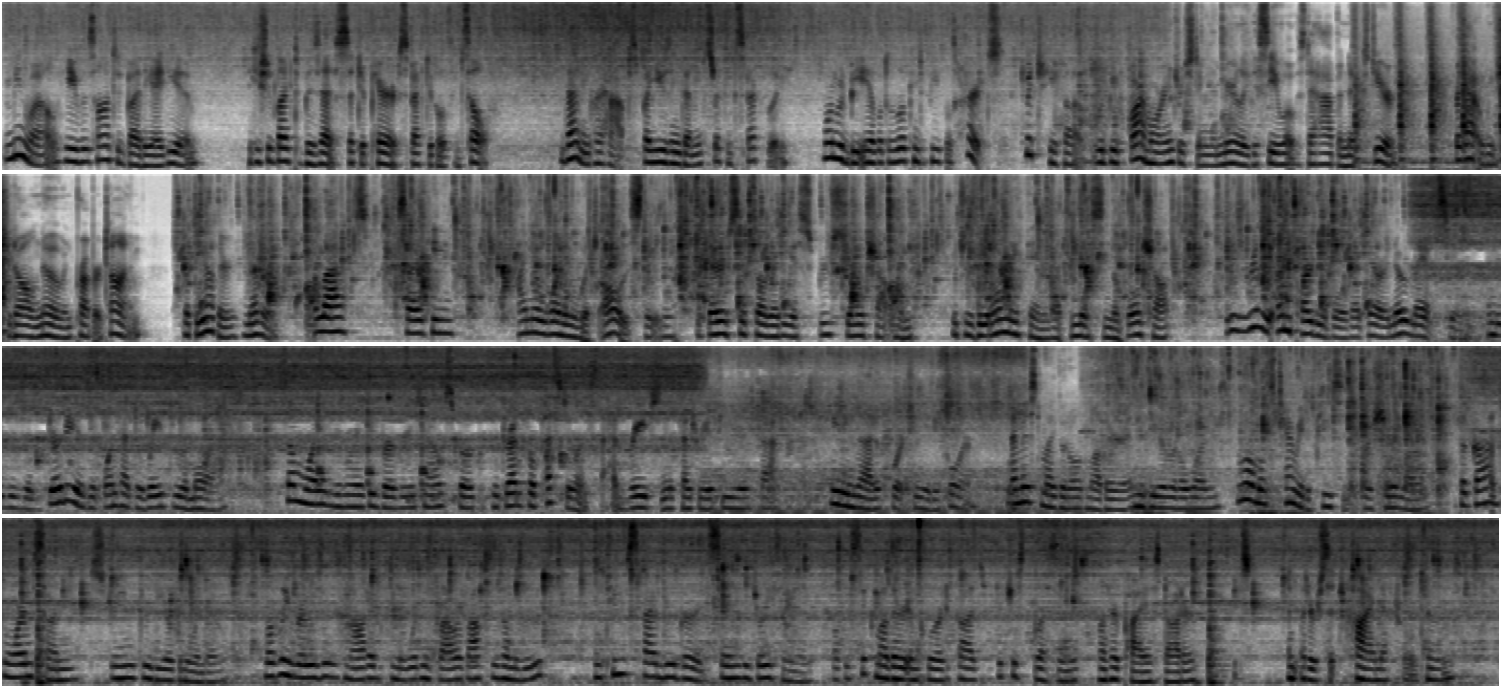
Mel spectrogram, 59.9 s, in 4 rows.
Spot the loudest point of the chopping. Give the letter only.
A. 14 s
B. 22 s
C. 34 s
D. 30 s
A.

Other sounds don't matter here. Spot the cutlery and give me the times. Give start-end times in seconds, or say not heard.
not heard.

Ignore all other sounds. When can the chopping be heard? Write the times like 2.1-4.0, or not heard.
13.5-15.2, 33.1-34.4.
